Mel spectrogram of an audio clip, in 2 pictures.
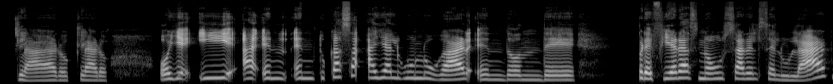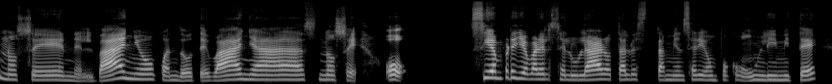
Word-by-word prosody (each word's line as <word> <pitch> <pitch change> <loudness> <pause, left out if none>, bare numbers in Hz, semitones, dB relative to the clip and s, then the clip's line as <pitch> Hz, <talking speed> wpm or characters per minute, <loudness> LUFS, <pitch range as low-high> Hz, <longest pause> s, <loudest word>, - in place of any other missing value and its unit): Claro, 195 -1 -4
claro, 195 -1 -5 0.5
oye, 260 +2 +5
y, 290 0 +7
ah, 280 - +7
en 275 -1 0
en 275 +1 0
tu 285 +1 -14
casa, 340 +5 +1
¿hay 305 0 0
algún 295 -1 -3
lugar 235 -2 +4
en 220 0 -5
donde 210 -1 -4 0.6
prefieras 280 +1 +3
no 260 -1 -3
usar 265 -1 0
el 260 -1 -5
celular?, 205 - +3
no 230 -4 -8
sé, 210 -1 -5
en 195 -2 -14
el 160 - -14
baño, 240 +4 +3
cuando 185 -4 -10
te 175 -2 -9
bañas, 220 +3 0
no 220 0 -9
sé, - - -6 0.2
o - - -1 0.6
siempre 310 0 +1
llevar 250 -3 0
el 245 0 -4
celular 215 +1 0
o 235 - -6
tal 220 -1 -7
vez 230 -2 -14
también 210 0 -10
sería 220 0 -8
un 205 - -14
poco 205 +1 -18
un 195 +4 -11
límite, 205 +3 -6
225 Hz, 155 wpm, -23 LUFS, 210-270 Hz, 0.6 s, y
